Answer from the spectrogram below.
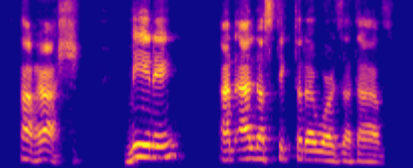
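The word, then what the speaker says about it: חרש: And the word from which peace comes, that is transliterated to C-H-A-R-A-S-H, and it is pronounced harash, harash, harash, meaning, and I'll just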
